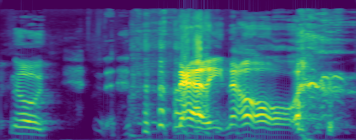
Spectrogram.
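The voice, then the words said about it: SpongeBob-style cartoon voice. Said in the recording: “doing a SpongeBob voice”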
